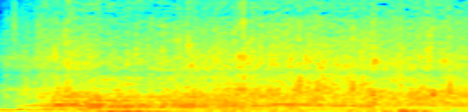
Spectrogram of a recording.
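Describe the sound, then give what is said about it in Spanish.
An audience breaks into steady, sustained applause for the Lord, a dense wash of many hands clapping that stays loud and even throughout, with no voices standing out. “Vamos, denle fuerte ese aplauso al Señor.”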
